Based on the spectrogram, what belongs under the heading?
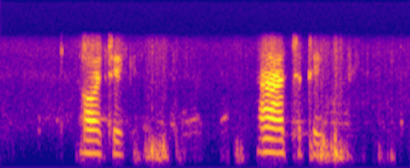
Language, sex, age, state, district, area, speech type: Santali, female, 30-45, Jharkhand, Seraikela Kharsawan, rural, conversation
